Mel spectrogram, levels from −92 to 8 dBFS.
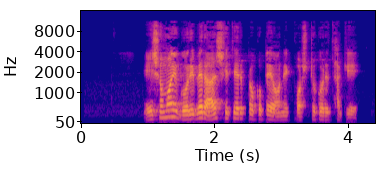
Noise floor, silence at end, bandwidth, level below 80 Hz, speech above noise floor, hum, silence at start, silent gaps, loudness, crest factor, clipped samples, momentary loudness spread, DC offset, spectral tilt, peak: -74 dBFS; 0.3 s; 11.5 kHz; -76 dBFS; 54 dB; none; 0.95 s; none; -19 LUFS; 20 dB; under 0.1%; 14 LU; under 0.1%; -1.5 dB/octave; -2 dBFS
